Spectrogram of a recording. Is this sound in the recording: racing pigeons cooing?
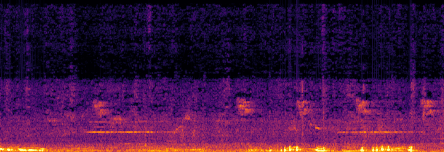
yes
